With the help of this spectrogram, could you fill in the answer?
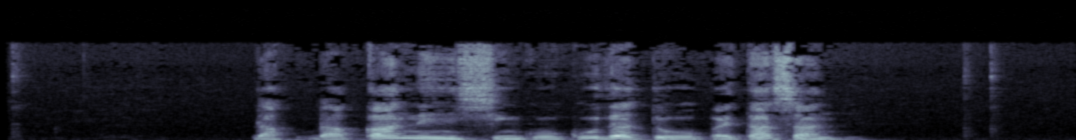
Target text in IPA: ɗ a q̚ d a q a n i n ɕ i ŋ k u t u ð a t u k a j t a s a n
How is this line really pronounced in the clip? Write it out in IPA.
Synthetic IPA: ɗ a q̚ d a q a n i n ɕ i ŋ k u k u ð a t u p a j t a s a n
